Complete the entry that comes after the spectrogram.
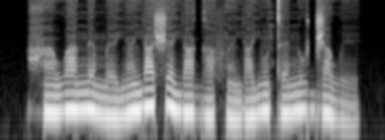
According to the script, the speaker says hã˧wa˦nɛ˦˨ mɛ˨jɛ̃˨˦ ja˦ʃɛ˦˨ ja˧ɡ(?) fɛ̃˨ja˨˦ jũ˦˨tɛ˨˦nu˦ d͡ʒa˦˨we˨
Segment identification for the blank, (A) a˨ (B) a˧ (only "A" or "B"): A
